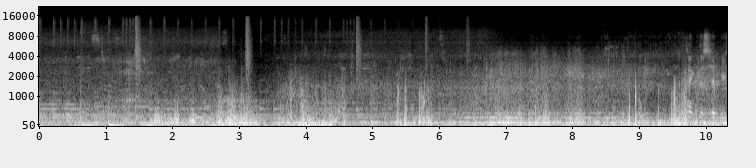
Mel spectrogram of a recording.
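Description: Wind buffeting an action camera's microphone over the steady low drone of a motorboat running across the inlet. The tail of background music fades out in the first seconds.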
